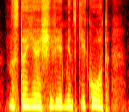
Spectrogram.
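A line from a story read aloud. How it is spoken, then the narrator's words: Whisper. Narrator (Russian): прошептала Аня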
